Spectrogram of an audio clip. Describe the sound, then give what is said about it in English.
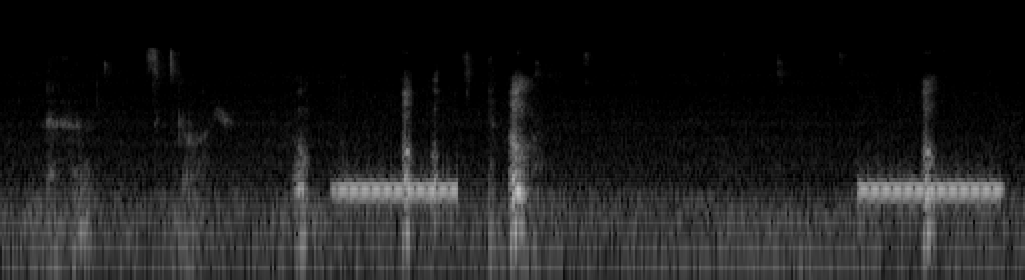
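Telephone ringing on a call line: two long, steady, even ringback tones of about a second and a half each, separated by several seconds of quiet murmured talk and small clicks. “the Gonzo phone doesn't beep numbers, so trust me when I'm saying that I'm actually dialing numbers. It's really working. Yes, beep up. You're probably gonna ring.”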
